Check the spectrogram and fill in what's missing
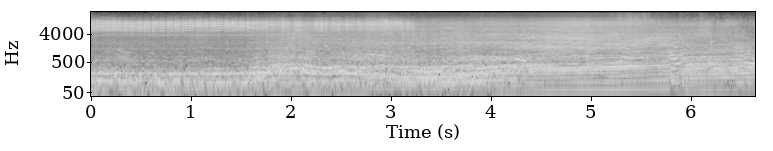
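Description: Ducati 1198 SP motorcycle at the Brighton Speed Trials, its engine revving and rising in pitch as it accelerates away on the run, with a commentator's voice over the engine noise.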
